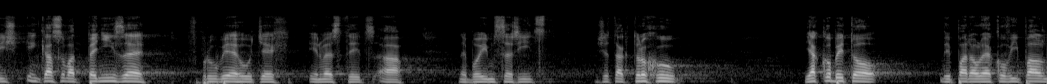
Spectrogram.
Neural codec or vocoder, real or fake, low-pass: none; real; 9.9 kHz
